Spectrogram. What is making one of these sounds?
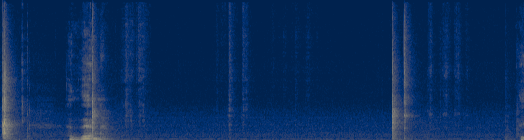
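A paintbrush dabs and scrubs paint in a palette.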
